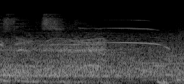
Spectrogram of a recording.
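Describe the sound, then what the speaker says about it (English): A home stadium crowd in an American football video game roars steadily in approval after a penalty call, with voices talking over the crowd noise. "This home crowd, they're happy with that call"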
